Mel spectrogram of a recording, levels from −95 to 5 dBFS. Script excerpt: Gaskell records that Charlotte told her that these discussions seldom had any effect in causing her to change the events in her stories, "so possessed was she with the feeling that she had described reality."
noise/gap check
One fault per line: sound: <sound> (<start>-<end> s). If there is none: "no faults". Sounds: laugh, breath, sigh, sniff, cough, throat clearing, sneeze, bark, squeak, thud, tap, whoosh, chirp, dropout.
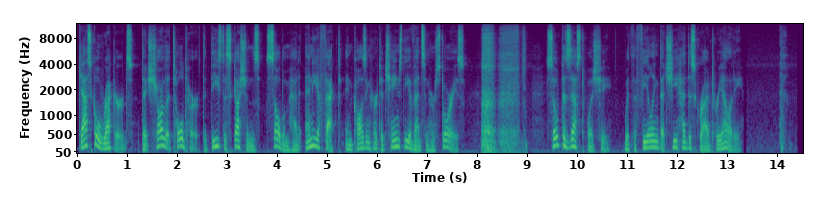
sound: breath (8.1-9.0 s)
sound: cough (14.0-14.3 s)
